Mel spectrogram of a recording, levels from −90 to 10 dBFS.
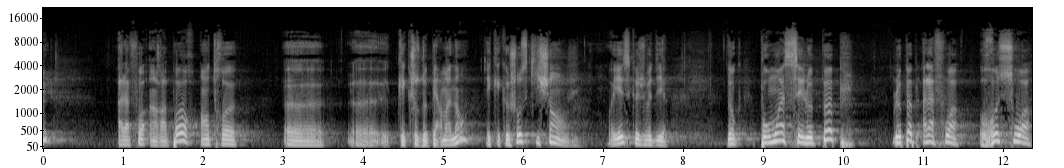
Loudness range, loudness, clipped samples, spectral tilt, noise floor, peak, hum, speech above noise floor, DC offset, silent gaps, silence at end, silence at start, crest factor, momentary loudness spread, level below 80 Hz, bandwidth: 3 LU; -17 LUFS; under 0.1%; -6.5 dB/octave; -56 dBFS; -2 dBFS; none; 40 dB; under 0.1%; none; 0 s; 0 s; 16 dB; 10 LU; -48 dBFS; 12 kHz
